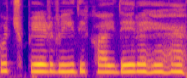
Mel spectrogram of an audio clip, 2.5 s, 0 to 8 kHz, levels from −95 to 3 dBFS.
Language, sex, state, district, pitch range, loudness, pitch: Hindi, female, Uttar Pradesh, Shamli, 260-270 Hz, -16 LUFS, 265 Hz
